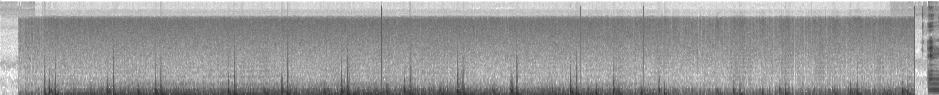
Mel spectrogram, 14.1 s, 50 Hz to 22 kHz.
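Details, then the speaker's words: Pericardial knock: regular heartbeat at about 75 per minute with an extra loud thud early in diastole. "Gallop diastolic knock"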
